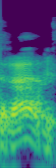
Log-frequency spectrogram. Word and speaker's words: cerrar: That's not how you say it. You're supposed to say cerrar."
